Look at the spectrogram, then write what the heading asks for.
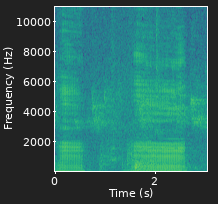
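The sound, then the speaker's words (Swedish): Two long, loud moos from dairy cows in a barn on a farm of about 130 to 140 cows, each a deep sustained bellow with rich harmonics, separated by a brief pause. “Från 12 kor då i ditt fall, till hur många idag? 130 eller 130-140. Kor. Ska gå in och kolla på dem?”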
